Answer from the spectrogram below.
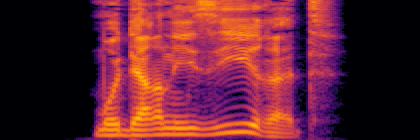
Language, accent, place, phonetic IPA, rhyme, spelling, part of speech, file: German, Germany, Berlin, [modɛʁniˈziːʁət], -iːʁət, modernisieret, verb, De-modernisieret.ogg
- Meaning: second-person plural subjunctive I of modernisieren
